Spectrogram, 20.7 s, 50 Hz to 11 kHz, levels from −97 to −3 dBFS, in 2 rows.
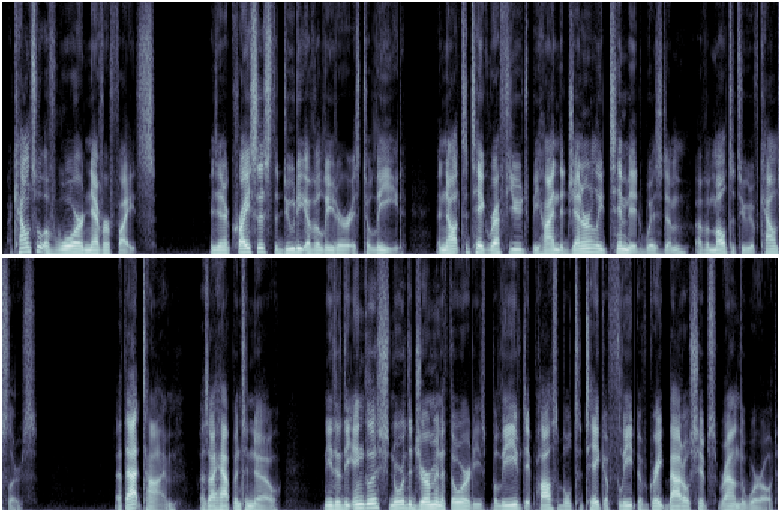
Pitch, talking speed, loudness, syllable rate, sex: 130 Hz, 175 wpm, -23 LUFS, 5.3 syllables/s, male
